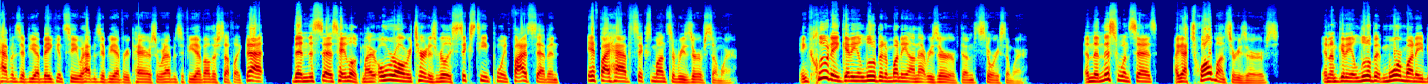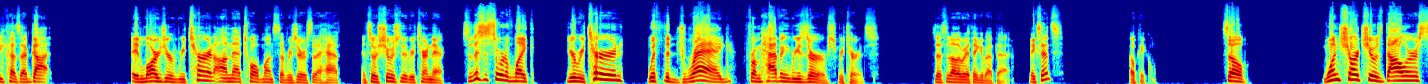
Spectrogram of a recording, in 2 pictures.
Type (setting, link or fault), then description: setting, live audience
